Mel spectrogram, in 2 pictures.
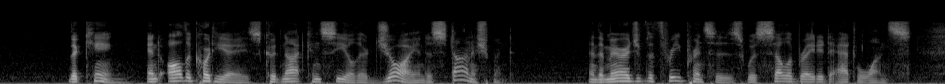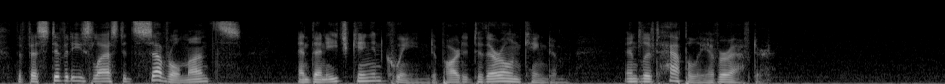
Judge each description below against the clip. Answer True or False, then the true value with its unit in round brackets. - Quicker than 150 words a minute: False (145 wpm)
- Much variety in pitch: True (5.9 semitones)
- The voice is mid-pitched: False (120 Hz)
